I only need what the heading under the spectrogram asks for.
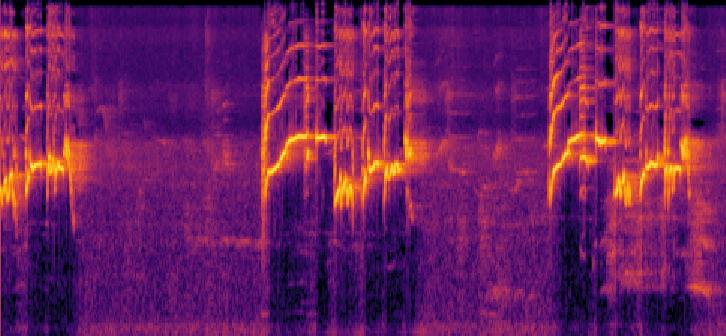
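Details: Oriental magpie-robin singing its 'tarung' fighting style, aimed at making other kacer emotional. Three bursts each start with a rising whistle and break into rapid clipped warbles, separated by pauses of about two seconds filled with faint low hum.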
